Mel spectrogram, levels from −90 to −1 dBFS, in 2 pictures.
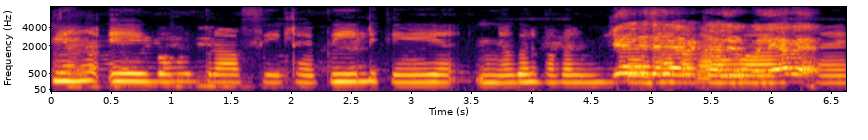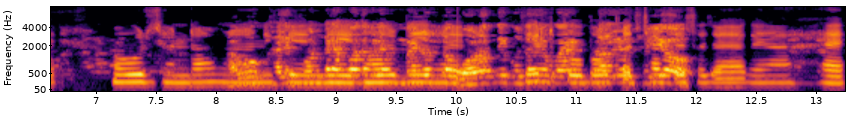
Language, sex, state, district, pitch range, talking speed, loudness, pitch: Hindi, female, Bihar, Kishanganj, 215-235 Hz, 105 wpm, -15 LUFS, 225 Hz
